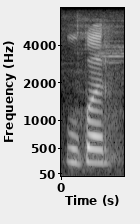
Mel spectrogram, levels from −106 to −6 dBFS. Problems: constant background noise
